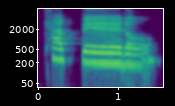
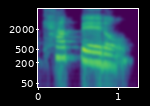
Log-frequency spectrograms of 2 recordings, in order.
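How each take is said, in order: First: The middle T is a soft, D-like flap. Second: The same.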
